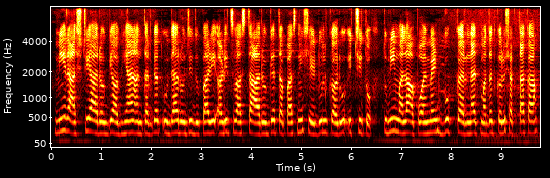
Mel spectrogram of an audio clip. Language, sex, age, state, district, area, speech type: Marathi, female, 18-30, Maharashtra, Amravati, rural, read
